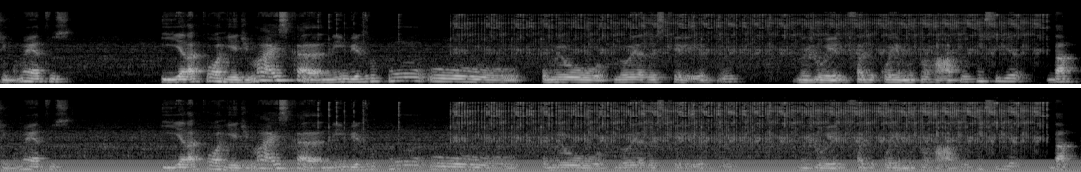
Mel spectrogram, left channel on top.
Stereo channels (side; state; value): right; noise; hum, 3 dB below the sound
